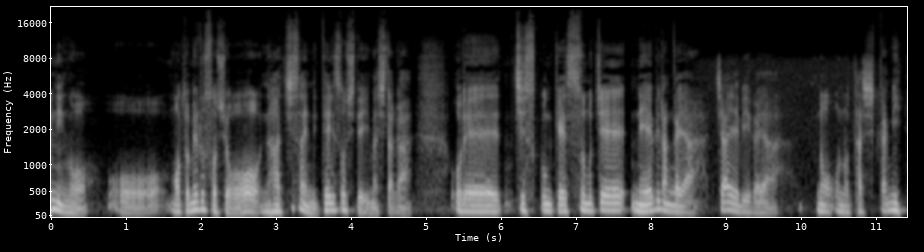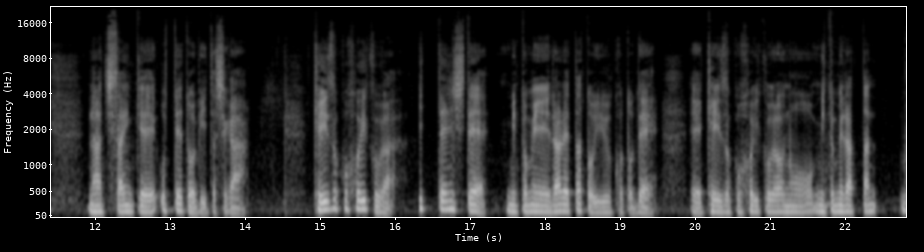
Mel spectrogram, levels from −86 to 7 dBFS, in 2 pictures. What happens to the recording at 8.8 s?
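At 8.8 s the speech sits inside a digital radio blend to analogue, spanning 8.34 to 11.25 s. The receiver lost the digital stream and cross-faded over 427 ms to FM. Level falls about 3 dB, and hiss appears roughly 35 dB down.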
